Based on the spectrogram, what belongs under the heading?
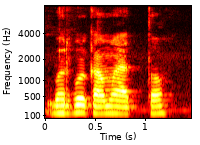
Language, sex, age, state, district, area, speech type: Goan Konkani, male, 18-30, Goa, Salcete, rural, spontaneous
